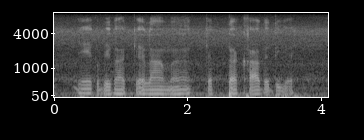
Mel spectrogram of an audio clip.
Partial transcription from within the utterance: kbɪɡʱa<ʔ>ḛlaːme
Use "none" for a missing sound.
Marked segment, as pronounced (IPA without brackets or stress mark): k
